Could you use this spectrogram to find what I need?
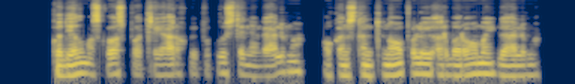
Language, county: Lithuanian, Klaipėda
